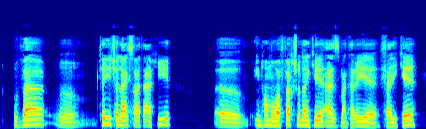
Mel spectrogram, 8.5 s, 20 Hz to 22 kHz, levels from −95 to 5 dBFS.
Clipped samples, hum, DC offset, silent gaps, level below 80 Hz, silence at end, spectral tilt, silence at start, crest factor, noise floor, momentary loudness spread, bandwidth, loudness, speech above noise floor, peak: under 0.1%; none; under 0.1%; none; -72 dBFS; 0.25 s; -5.5 dB/octave; 0.3 s; 20 dB; -84 dBFS; 13 LU; 9.6 kHz; -28 LUFS; 56 dB; -10 dBFS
